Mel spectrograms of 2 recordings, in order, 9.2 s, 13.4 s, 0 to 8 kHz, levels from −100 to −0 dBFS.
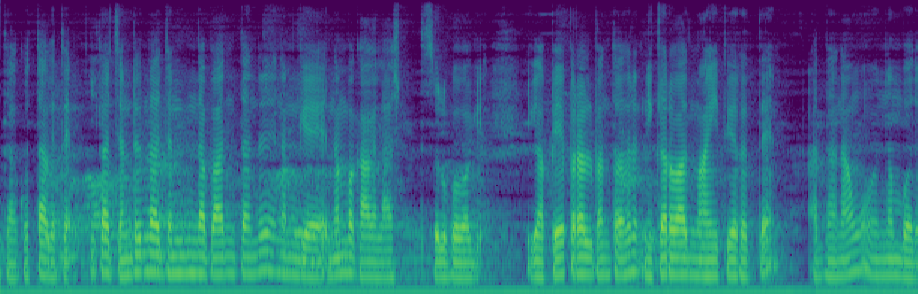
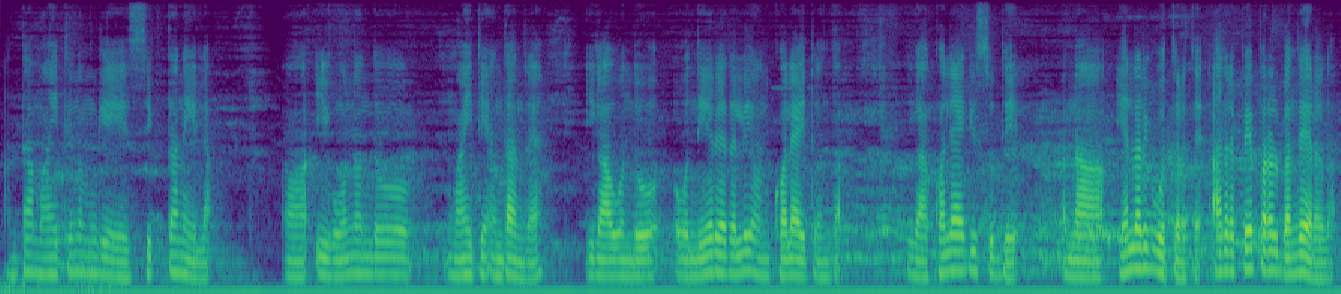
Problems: none marked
